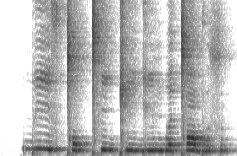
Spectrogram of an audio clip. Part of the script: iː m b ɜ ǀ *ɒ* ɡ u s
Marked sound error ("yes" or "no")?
no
